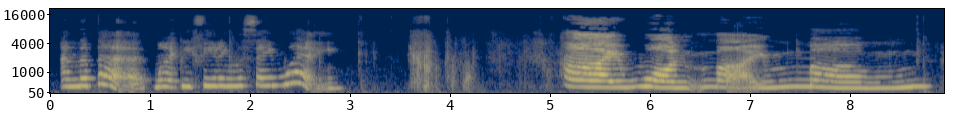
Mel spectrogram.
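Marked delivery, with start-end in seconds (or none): 5.1-8.8 put-on slow, drawn-out child's wail. A narrator's reading. Frightened boy wants his mother, wailing. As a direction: whine it long, like a scared boy.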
